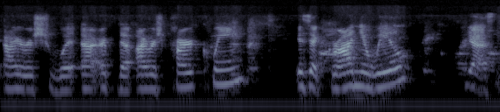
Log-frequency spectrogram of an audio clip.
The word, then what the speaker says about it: Gráinne: Is it Gráinne? Yes, Gráinne.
